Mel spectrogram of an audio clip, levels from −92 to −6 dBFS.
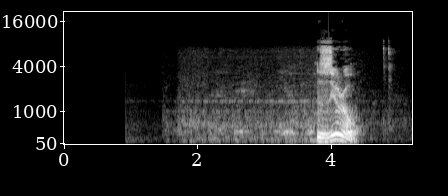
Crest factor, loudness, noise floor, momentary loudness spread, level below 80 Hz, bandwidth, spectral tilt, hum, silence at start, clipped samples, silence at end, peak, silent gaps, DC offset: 20 dB; -12 LUFS; -67 dBFS; 24 LU; -58 dBFS; 9.4 kHz; -4 dB/octave; none; 2.65 s; under 0.1%; 0.8 s; 0 dBFS; none; under 0.1%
